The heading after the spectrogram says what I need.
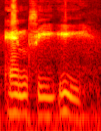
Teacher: Say entrance when used as noun with a stressed bed vowel and initial about vowel, optional.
